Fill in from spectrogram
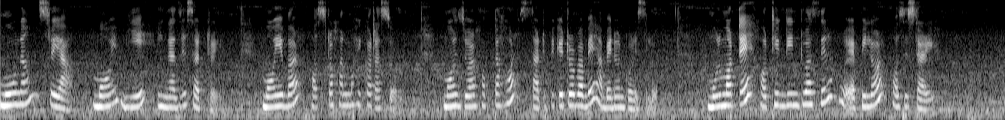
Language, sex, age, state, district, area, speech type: Assamese, female, 18-30, Assam, Jorhat, urban, read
